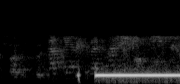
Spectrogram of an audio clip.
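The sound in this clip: A telephone ringing tone plays during a call, a loud, steady, single-pitched tone that starts midway and holds to the end. Brief faint voice sounds come before it.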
